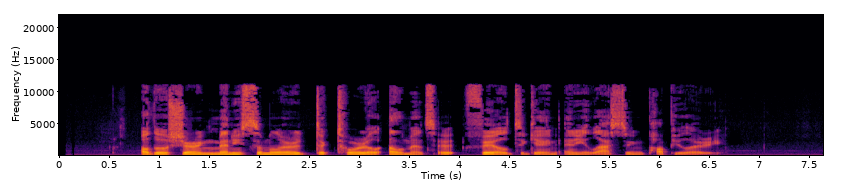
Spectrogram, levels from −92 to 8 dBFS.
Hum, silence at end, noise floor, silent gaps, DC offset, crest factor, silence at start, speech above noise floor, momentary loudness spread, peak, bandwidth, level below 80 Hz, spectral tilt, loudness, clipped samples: none; 1.05 s; -61 dBFS; none; under 0.1%; 20 dB; 0.85 s; 41 dB; 10 LU; -2 dBFS; 11.5 kHz; -50 dBFS; -5 dB/octave; -20 LUFS; under 0.1%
